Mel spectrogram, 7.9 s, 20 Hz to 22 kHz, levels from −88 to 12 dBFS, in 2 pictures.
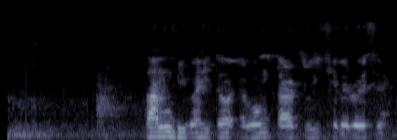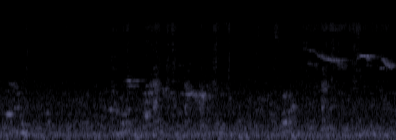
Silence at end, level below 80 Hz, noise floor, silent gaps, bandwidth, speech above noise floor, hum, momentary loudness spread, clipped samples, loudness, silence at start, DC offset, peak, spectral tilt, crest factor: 0.05 s; -70 dBFS; -62 dBFS; none; 11.5 kHz; 29 dB; none; 27 LU; under 0.1%; -34 LUFS; 0.05 s; under 0.1%; -12 dBFS; -7.5 dB/octave; 26 dB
